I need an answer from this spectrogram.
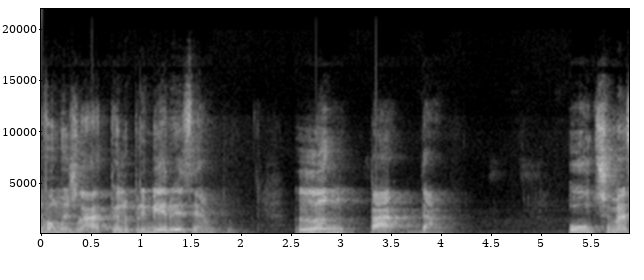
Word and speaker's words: lâmpada: Lâmpada. Última sílaba, penúltima sílaba e antepenúltima. Observamos que a sílaba mais forte é a antepenúltima.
